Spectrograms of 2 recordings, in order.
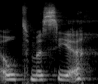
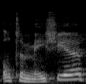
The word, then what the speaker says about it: Ultimecia: That's how I say it, Ultimecia. Oh, interesting. I've always said Ultimecia, but I always none of say the us names really know wrong.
